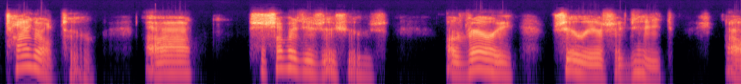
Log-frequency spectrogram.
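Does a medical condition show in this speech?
Yes: spinal muscular atrophy.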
